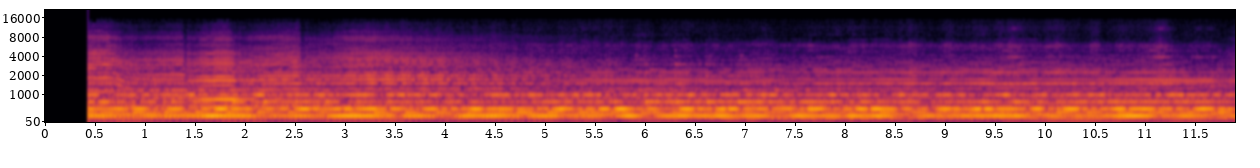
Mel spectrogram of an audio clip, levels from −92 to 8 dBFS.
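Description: From 0.0 to 0.43 s there is digital silence. Then the sound appears already in progress: a cut-off start, where capture began late and missed the onset. The waveform shows a flat line jumping straight into the signal, and the spectrogram shows a sharp vertical edge.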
